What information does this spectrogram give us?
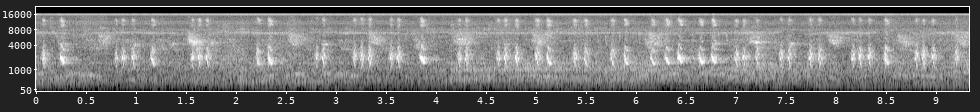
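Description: A Yellow-vented bulbul gives a steady run of short, bubbly chirps in mid-high pitch, several each second, over a faint murmur of other birds.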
